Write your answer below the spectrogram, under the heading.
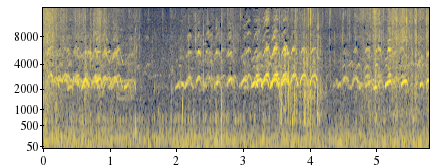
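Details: Hand-fed, hungry mute swan cygnets with their family; persistent high wavering peeps in bursts separated by brief pauses, mixed with soft clicks and rustling noises.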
